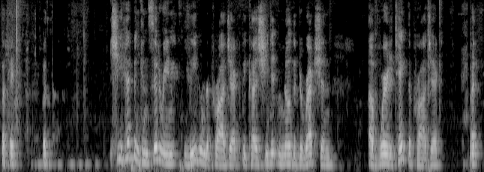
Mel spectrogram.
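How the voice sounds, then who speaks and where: A man's voice: a little high, darkish tone. A man co-hosting a casual movie watch party from his dining room, chatting and greeting viewers. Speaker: co-host.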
